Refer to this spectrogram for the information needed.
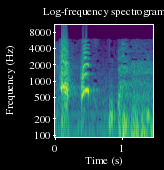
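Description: Two sharp, high yips ring out in quick succession, followed by softer, lower murmuring sounds, like a small robotic dog barking twice.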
